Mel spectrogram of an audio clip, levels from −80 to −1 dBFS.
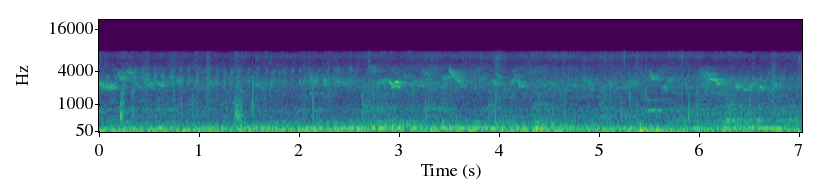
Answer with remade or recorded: remade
